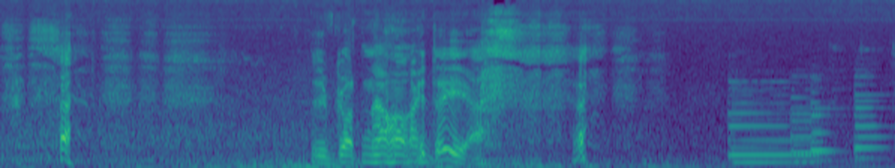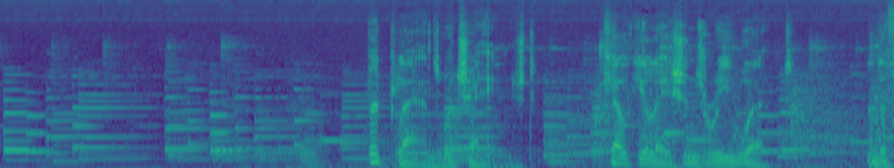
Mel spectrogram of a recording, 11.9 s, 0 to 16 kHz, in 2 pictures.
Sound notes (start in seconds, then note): 0.0 laughing; 3.1 laughing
